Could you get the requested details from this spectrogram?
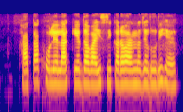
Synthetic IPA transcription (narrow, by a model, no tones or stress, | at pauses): kʰat̪akʰolelaked̪əβaisikəɾʋanad͡ʒəɾuɾiɦɛ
